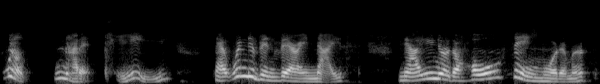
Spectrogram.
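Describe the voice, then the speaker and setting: A woman's voice: on the low side, sing-song, measured pace, slightly rough, heavily acted. Woman acting prim, lilting elderly aunt, muffled recording. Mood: prim, matter-of-fact. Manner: prim, gently chiding, unruffled. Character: genteel elderly aunt, serenely matter-of-fact and scolding. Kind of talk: stage comedy radio theatre acting.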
